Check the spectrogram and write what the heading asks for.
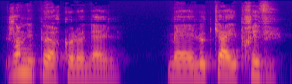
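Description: A woman's voice: medium pitch, unhurried, warm tone, lightly acted. A woman reading the part of an old former nurse, fervent and tearful, in a storybook reading. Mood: resolute.

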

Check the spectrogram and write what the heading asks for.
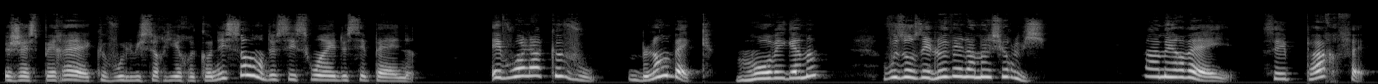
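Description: A woman's voice: medium pitch, lively intonation, measured pace, few pauses, a little mellow. A woman reading the part of a stern elderly aristocratic grandmother who scolds coldly and with emphasis. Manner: cold, emphatic, scolding with raised voice.

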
